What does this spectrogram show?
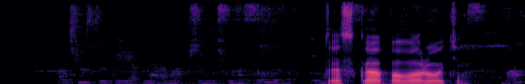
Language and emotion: Russian, sad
